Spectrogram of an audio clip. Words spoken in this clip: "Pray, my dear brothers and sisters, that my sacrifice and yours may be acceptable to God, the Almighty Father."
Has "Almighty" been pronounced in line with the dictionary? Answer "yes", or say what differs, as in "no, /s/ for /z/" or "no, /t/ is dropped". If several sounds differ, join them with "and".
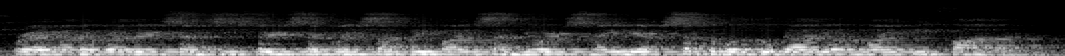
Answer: no, /n/ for /l/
